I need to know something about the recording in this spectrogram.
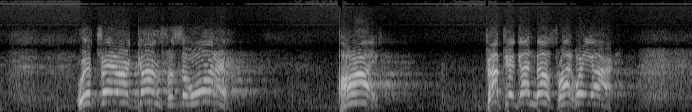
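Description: A man shouts loudly and urgently, calling out in several bursts.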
